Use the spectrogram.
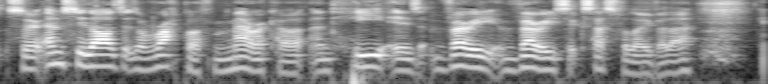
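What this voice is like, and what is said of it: Excited, energetic speaking voice. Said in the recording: “I sound so excited”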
